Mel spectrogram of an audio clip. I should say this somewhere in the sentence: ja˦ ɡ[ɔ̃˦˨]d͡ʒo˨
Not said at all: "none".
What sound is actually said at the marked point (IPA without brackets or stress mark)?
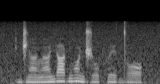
ɔ̃˦˨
